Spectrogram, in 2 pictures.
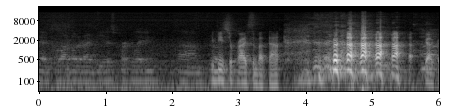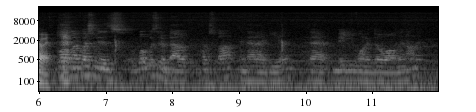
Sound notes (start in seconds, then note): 3.9 audience laughs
